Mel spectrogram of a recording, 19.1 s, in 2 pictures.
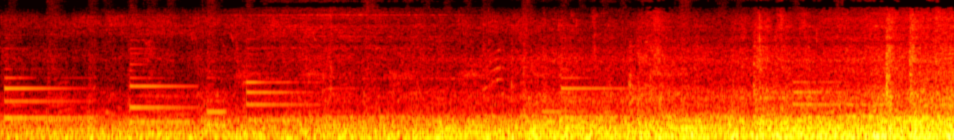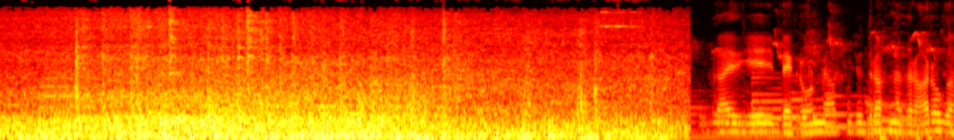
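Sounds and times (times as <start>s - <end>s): diesel locomotive engine rumble: 0.0s - 17.5s
train wheels clicking over rail joints: 3.2s - 16.4s.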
